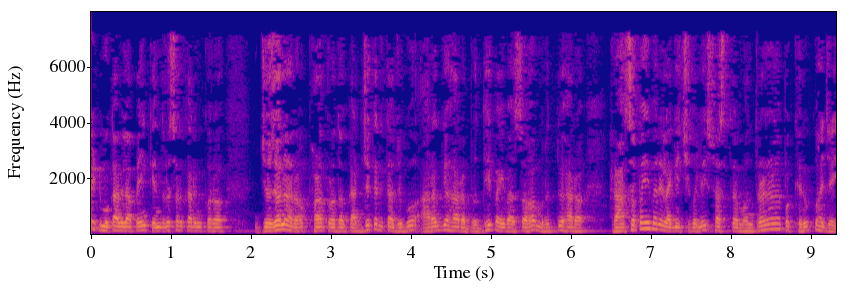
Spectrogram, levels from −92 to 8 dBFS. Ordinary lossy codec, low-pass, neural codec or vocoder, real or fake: MP3, 32 kbps; 7.2 kHz; none; real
